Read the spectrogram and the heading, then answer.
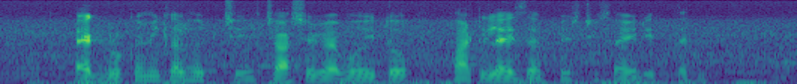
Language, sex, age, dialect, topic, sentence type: Bengali, male, 18-24, Standard Colloquial, agriculture, statement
